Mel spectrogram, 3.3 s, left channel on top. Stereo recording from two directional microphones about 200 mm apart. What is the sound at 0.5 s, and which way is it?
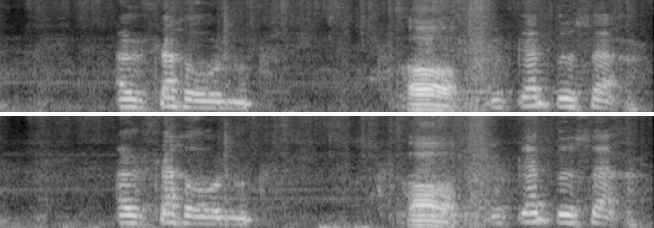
Speech, 15° left (ahead or behind).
